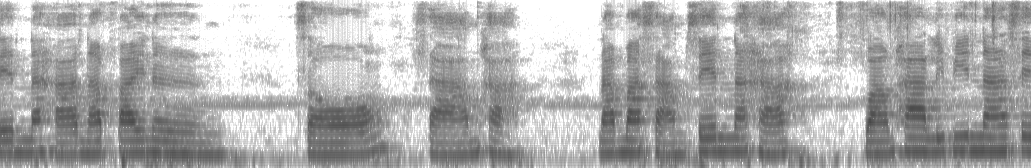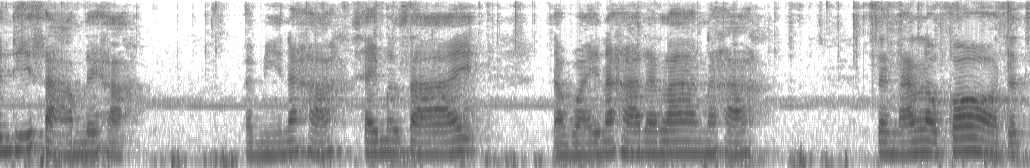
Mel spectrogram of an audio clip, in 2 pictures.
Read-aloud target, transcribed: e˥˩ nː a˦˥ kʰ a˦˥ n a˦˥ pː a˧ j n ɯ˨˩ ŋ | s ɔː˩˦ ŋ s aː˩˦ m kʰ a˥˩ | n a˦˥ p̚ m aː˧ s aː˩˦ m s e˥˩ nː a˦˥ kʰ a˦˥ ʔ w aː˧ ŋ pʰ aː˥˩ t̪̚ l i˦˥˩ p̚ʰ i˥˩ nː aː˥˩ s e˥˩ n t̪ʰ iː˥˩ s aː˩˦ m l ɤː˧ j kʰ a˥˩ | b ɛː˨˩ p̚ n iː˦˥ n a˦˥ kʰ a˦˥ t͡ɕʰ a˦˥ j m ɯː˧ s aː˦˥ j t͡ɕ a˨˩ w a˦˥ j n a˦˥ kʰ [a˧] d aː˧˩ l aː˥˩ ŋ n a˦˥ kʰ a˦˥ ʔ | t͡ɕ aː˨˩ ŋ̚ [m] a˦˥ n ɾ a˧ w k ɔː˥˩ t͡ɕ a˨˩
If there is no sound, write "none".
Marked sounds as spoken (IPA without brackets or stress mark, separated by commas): a˦˥, n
